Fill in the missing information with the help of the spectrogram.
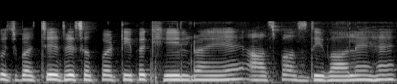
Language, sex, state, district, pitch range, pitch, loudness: Hindi, female, Chhattisgarh, Bilaspur, 205-220 Hz, 210 Hz, -15 LUFS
